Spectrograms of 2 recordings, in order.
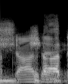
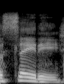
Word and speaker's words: Sade: Sshahday is the pronunciation on Sade.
